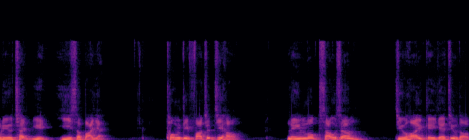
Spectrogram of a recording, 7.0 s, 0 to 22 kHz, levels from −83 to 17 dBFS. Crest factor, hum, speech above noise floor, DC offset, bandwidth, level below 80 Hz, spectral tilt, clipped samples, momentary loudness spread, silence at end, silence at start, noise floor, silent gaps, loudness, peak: 12 dB; none; 46 dB; under 0.1%; 16 kHz; -60 dBFS; -8 dB/octave; under 0.1%; 9 LU; 0 s; 0 s; -66 dBFS; none; -21 LUFS; -8 dBFS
